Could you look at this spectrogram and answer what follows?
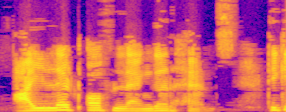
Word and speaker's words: islets: झुंड का नाम है आइलेट ऑफ लैंगरहैंस, ठीक है। आई से स्टार्ट है, एस साइलेंट, समझते हो ना साइलेंट, जैसे आइलैंड में एस साइलेंट तो वैसे ISLETS है स्पेलिंग इसका, ठीक है, ISLETS ऑफ लैंगर, LANGER, ये इंपॉर्टेंट नाम है।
